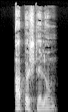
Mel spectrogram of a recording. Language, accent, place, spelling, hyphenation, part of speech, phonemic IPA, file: German, Germany, Berlin, Abbestellung, Ab‧be‧stel‧lung, noun, /ˈapbəˌʃtɛlʊŋ/, De-Abbestellung.ogg
- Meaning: cancellation (of an order)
